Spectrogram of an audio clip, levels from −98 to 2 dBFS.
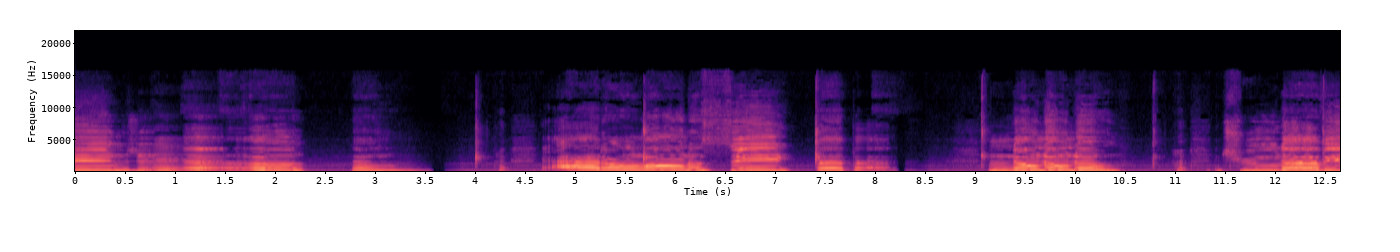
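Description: From 0.56 to 1.78 s, 3.34 to 3.83 s and 7.82 to 8.53 s, AAC frame loss with concealment leaves smeared, phasey patches as the decoder rebuilds missing frames from the last good spectrum. Unlike plain dropouts, these gaps are filled with blurred sound, not silence.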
